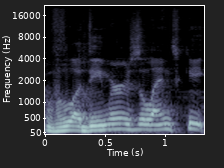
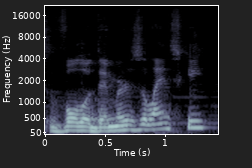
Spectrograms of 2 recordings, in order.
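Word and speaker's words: Volodymyr Zelensky: set the record straight it's not vladimir zelansky it's volodimer zelansky i don't know why but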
